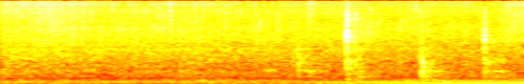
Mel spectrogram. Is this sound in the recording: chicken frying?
yes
